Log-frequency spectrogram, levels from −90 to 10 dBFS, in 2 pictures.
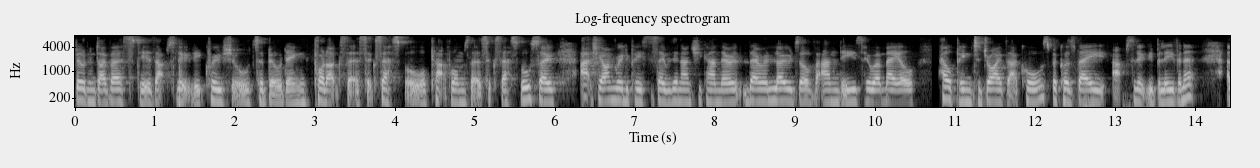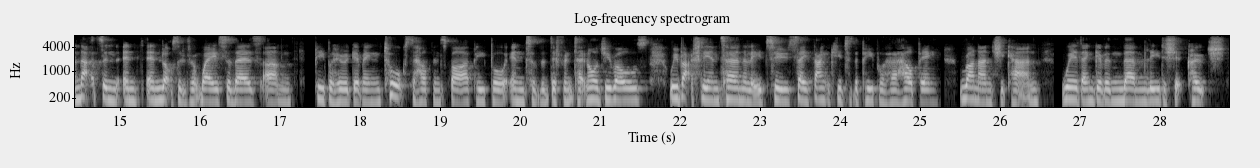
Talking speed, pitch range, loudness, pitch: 195 wpm, 165-180 Hz, -22 LUFS, 170 Hz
